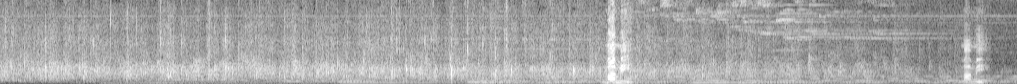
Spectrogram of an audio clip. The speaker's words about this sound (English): Stand to your feet. Clap your hands.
